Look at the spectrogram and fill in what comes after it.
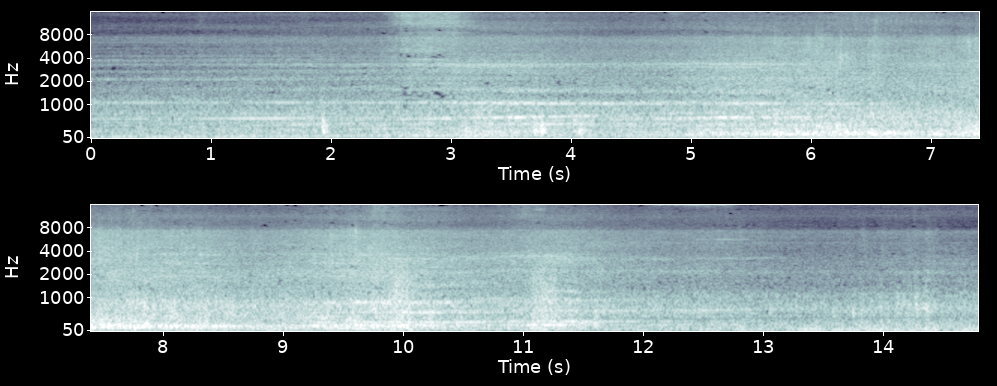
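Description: A ScotRail passenger multiple-unit train passing through the station without stopping. The rumble of its wheels on the rails builds as it approaches, is loudest as the carriages go by about six to eleven seconds in, then fades as it moves away.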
